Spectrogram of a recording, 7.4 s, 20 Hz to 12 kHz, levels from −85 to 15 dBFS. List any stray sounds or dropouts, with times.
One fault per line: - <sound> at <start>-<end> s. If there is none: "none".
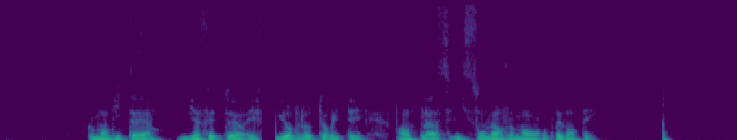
- dropout at 2.6-2.8 s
